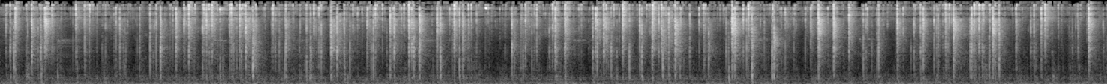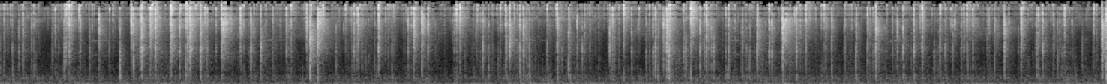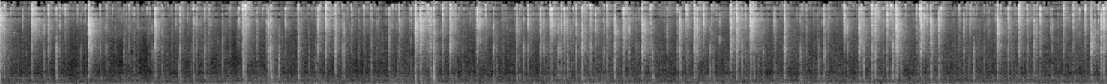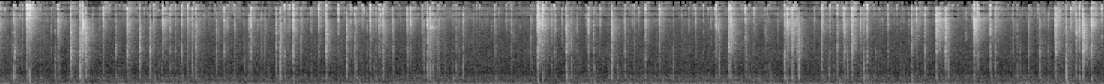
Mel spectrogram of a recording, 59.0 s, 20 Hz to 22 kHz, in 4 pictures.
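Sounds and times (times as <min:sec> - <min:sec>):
campfire crackling and popping: 0:00.0 - 0:59.0.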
